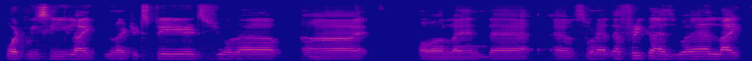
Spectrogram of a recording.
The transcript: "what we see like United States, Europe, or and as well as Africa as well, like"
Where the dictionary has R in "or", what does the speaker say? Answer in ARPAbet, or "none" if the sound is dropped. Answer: L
